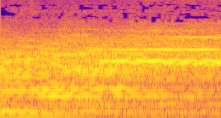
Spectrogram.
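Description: Electric guitars ringing out through their amplifiers on a held chord, a steady drone with no drums, and a high ringing tone setting in about a second in.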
